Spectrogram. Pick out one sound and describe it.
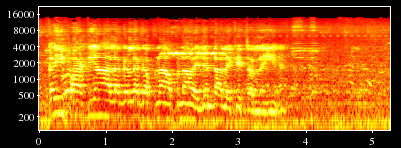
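A middle-aged man speaks loudly and forcefully into a microphone, heard through loudspeakers outdoors.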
